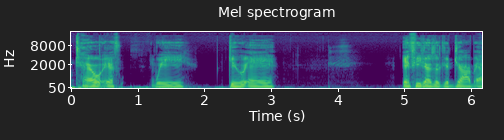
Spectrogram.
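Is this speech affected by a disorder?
Yes: cerebral palsy.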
